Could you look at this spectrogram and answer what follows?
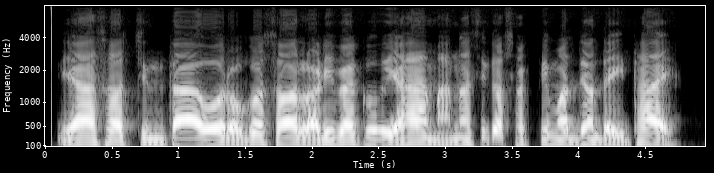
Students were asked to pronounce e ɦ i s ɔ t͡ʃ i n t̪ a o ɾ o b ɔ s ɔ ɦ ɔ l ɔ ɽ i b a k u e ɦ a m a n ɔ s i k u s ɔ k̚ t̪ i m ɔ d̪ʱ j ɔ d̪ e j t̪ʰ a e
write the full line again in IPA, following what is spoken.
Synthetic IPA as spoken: e ɦ a s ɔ t͡ʃ i n t̪ a o ɾ o ɡ ɔ s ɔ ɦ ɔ l ɔ ɽ i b a k u e ɦ a m a n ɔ s i k ɔ s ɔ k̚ t̪ i m ɔ d̪ʱ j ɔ d̪ e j t̪ʰ a e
